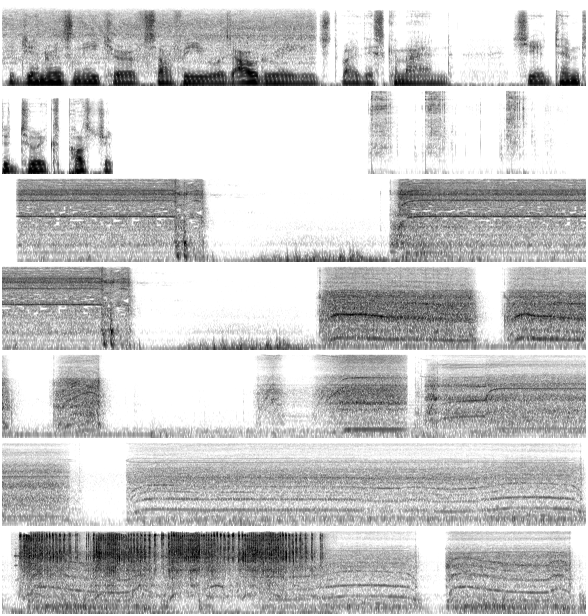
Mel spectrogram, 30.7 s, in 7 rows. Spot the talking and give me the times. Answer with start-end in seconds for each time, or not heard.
0.0-5.2.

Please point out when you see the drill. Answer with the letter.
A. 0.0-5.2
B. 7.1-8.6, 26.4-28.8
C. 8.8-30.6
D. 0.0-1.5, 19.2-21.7
C.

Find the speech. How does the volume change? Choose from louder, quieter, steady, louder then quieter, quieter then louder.
quieter then louder.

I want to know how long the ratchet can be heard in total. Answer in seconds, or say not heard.
4 s.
